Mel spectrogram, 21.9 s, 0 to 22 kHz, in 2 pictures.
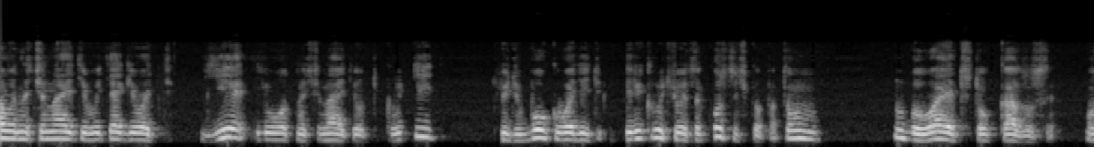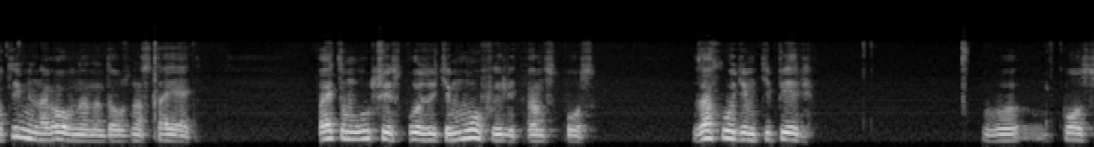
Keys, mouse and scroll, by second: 0.0 click, 0.6 middle click, 2.1 e, 12.8 ctrl+z, 16.8-17.7 scroll down 5, 19.5 click.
